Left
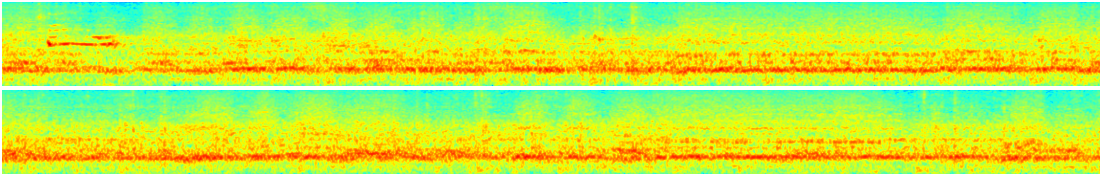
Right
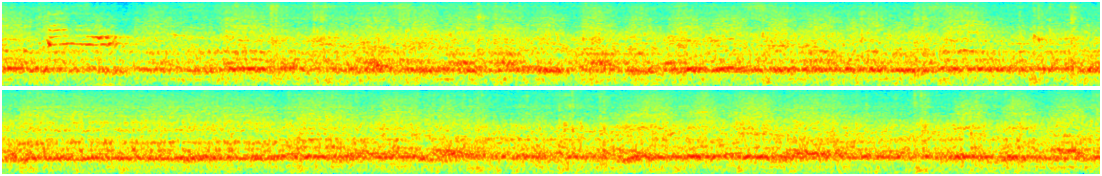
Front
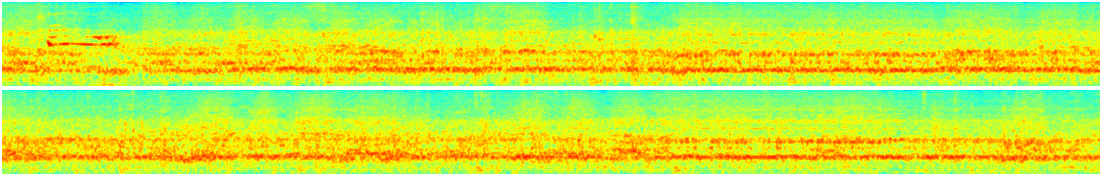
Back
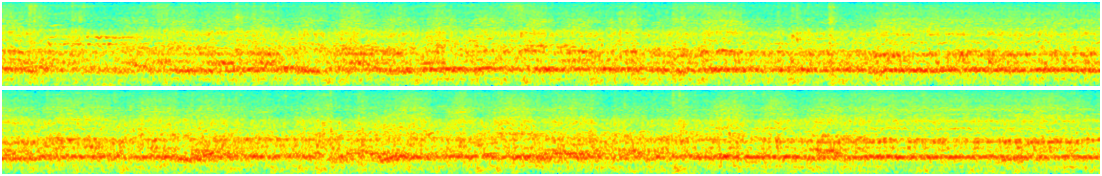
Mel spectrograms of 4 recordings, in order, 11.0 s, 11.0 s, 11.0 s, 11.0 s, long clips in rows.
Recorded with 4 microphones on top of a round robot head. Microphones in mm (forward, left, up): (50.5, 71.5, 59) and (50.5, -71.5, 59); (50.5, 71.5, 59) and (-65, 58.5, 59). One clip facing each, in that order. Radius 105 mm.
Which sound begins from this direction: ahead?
A cat meowing, at 0.2 s.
